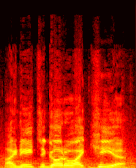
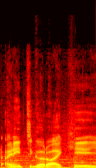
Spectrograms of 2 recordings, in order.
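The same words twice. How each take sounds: First: It is said more loudly. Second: It is said at a normal volume.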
